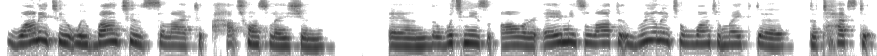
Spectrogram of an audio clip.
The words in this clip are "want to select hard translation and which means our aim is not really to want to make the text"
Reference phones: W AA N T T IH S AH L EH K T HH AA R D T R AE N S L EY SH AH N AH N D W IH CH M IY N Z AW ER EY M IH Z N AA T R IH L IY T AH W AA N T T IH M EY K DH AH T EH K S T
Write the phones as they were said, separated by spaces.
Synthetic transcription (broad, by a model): W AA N T T IH S AH L EH K T HH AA T R AE N S L EY SH AH N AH N W IH CH M IY N Z AW ER EY M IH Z L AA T R IH L IY T AH W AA N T T IH M EY K DH AH T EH K S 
